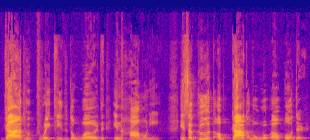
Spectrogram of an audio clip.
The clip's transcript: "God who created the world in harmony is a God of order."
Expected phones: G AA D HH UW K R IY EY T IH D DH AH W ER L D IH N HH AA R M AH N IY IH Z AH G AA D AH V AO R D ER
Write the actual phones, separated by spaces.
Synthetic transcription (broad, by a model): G AA D HH UW K R IY EY T IH D DH AH W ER D IH N HH AA R M AH N IY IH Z AH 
